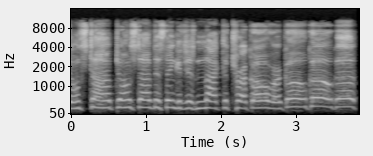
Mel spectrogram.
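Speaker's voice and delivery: mock, very high, frantic, panicked shrieking. Retelling what the others in the fleeing truck shouted: imitating people screaming. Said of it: "they're screaming".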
